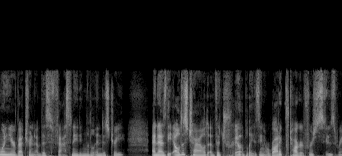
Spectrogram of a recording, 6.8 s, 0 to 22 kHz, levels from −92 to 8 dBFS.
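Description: Repeated packet loss (robotic sound) runs from 4.65 to 6.07 s in this speech recording. Seven separate holes, none longer than 40 ms, were each patched by extending the preceding sound, so about 240 ms, roughly 17 percent of that stretch, is synthetic, choppy fill. A short concealed packet loss follows at 6.47 to 6.53 s, where about 40 ms went missing and the receiver bridged it by continuing the last sound before blending back, leaving a brief smear over the call audio, whose top end stops near 12 kHz.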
